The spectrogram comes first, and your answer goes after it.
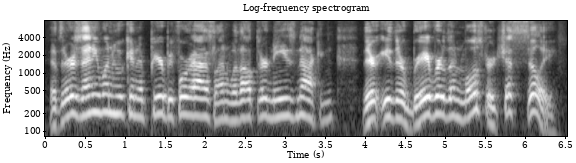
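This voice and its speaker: A man's voice: high voice, moderate pace, pitched above the performer's own voice, lightly acted. A man voicing a kindly, motherly female beaver in a storybook, plain-spoken and matter-of-fact. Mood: firm, kindly. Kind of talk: storybook character voice.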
